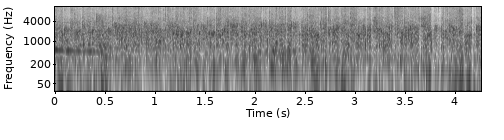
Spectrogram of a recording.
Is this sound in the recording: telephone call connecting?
no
